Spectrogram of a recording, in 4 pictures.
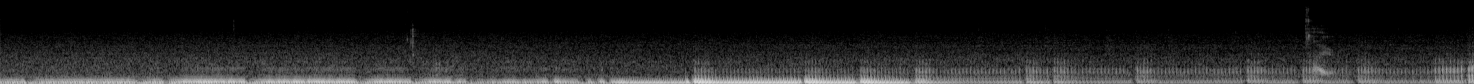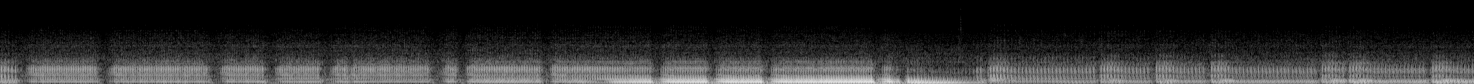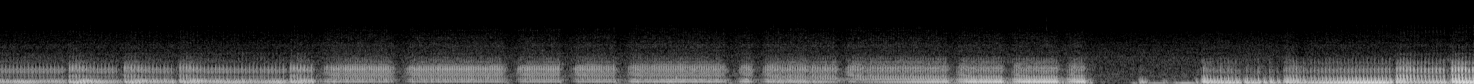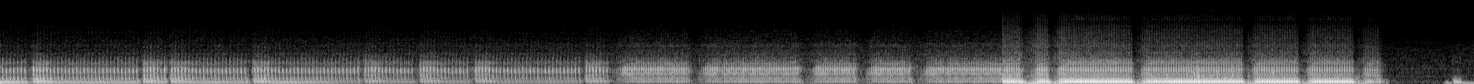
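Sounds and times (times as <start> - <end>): bass-heavy music through subwoofer: 0.0 - 58.1, 58.7 - 58.9.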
